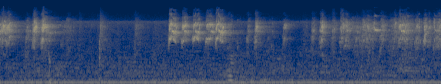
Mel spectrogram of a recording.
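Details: Golden-winged parakeet in the Brazilian Amazon: shrill, harsh squawking chatter in irregular bursts, scratchy notes overlapping as if several birds call together, with a steady low hum underneath.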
